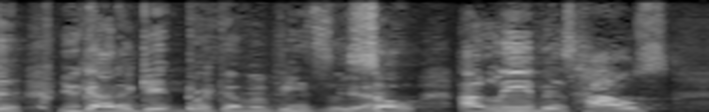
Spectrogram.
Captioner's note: normal voice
